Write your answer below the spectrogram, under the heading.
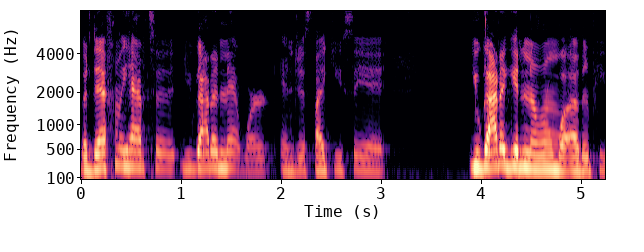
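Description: Fairly even intonation marks an ordinary speaking voice, captured in a very clean recording with a silent background. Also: woman. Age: 40s. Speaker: tax business owner. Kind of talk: casual chat.

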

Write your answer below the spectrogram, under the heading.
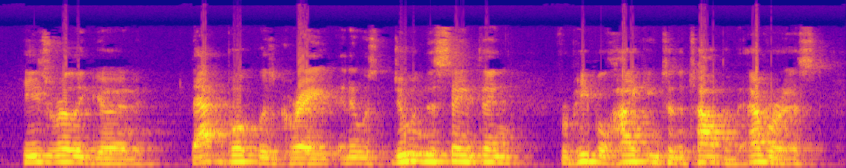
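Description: Somewhat breathy and fairly high-pitched, a man with an American accent speaks at a fairly quick pace with fairly even intonation, with audible room echo around him. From Massachusetts. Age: 40s. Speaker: podcast guest. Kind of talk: casual chat.

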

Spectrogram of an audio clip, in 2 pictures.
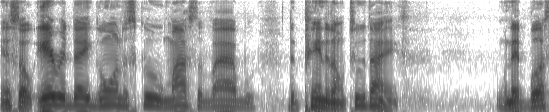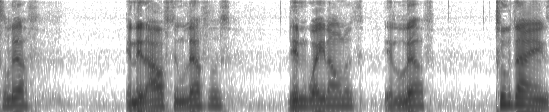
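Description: Someone with an American accent speaks at a moderate pace with ordinary pitch variation and long, frequent pauses. The recording is very clean with a silent background. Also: man. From Texas, East Dallas. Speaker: activist and author. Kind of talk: interview.

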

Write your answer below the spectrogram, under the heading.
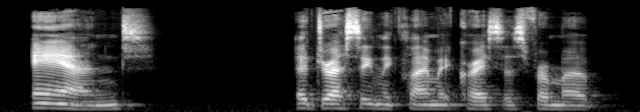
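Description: A woman's very deep, low voice with an American accent, at a moderate pace, in a very clean recording with a silent background. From Montana and North Dakota, US. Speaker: venture capitalist and former tech journalist. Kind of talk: casual interview chat. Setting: in-person studio. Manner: animated.

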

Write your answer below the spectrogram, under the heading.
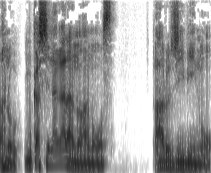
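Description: With an unremarkable speaking voice, a man speaks at a fairly low pitch and with lively intonation. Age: middle-aged. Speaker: podcast host. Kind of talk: casual chat. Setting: video call.

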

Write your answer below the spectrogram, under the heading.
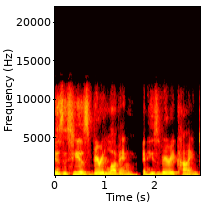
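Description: A woman with a plain, everyday voice, fairly low in pitch with ordinary pitch variation, speaks against a quiet background. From US Midwest, Chicago. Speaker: author and leadership advisor. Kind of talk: interview.

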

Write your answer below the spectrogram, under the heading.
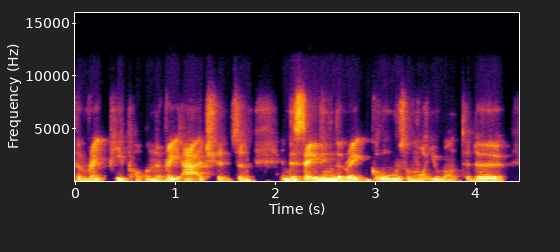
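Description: A man speaks at a moderate pace in a fairly high, somewhat breathy voice. His intonation stays fairly even. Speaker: startup founder, guest. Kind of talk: casual interview chat. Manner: hesitant, repeats words.

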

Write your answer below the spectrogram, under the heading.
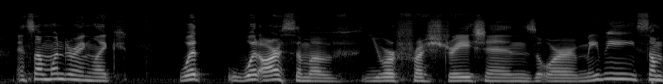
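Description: A woman's fairly low, normal speaking voice carries lively intonation in a very clean recording over a silent background. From US, Haitian American. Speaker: podcast host and licensed counselor. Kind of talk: scripted podcast intro; casual interview conversation.

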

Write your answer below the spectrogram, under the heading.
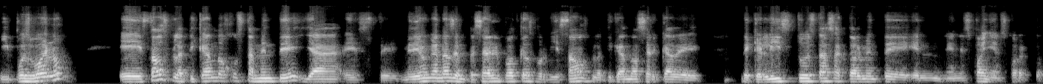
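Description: This man's voice sits at a medium pitch with ordinary pitch variation. He keeps a moderate pace. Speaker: podcast host. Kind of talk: casual interview. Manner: halting, repeats words.

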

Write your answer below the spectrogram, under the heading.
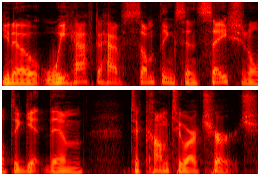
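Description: At a moderate pace and very even loudness, a bright, sharp voice with ordinary pitch variation comes through dry and close with no echo on a very clean recording with a silent background. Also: man, medium pitch for a man. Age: 30s. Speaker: podcast co-host. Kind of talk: casual chat.

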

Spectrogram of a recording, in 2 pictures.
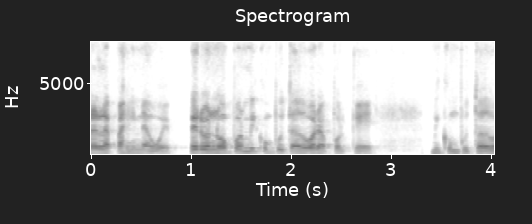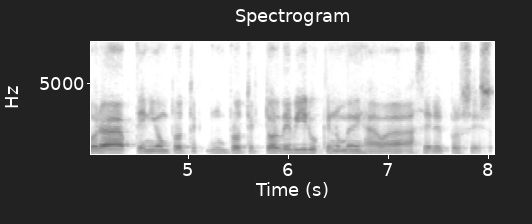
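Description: Against a quiet background, a woman with a Caracas accent speaks in a dark, mellow tone. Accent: Venezuelan Spanish (Caracas). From Venezuela, Caracas. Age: 70s. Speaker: retired chemical engineer and consultant, migrant. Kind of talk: interview testimony. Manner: hesitant, many fillers.

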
